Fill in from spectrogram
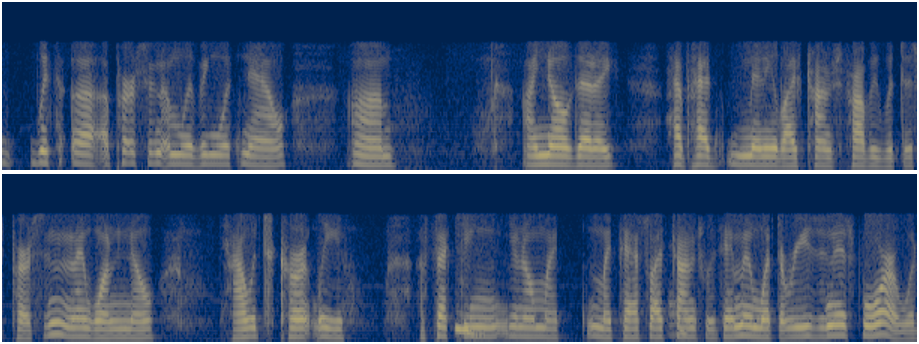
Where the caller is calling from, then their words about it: Denver, Colorado, United States; I'm calling from Denver, Colorado, ladies.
